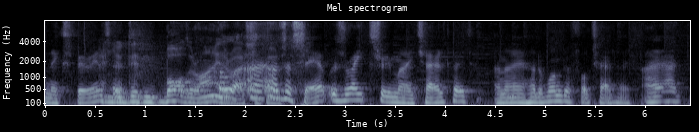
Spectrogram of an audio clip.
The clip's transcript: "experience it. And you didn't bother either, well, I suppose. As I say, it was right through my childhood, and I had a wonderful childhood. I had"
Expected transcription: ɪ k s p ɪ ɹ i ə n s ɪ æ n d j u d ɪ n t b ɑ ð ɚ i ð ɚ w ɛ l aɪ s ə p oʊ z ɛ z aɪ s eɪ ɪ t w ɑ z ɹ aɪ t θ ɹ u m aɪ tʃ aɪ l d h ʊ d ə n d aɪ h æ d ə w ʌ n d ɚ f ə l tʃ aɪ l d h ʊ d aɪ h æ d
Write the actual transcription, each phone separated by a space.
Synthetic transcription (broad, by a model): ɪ k s p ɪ ɹ i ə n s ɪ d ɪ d n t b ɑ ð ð ɚ aɪ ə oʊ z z aɪ s eɪ ɪ t w ɑ z ɹ aɪ t θ ɹ u m aɪ tʃ aɪ l d h ʊ d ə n aɪ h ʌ d ə w ʌ n d ɚ f ə l tʃ aɪ l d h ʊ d aɪ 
